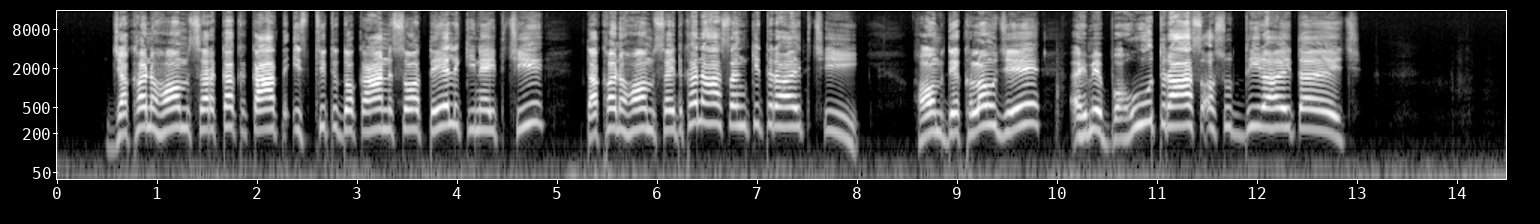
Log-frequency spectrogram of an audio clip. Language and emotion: Maithili, fearful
